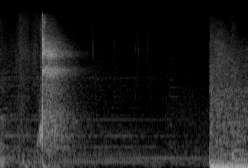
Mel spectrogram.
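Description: A golf club strikes a teed-up ball once about half a second in: a single sharp crack that dies away quickly.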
